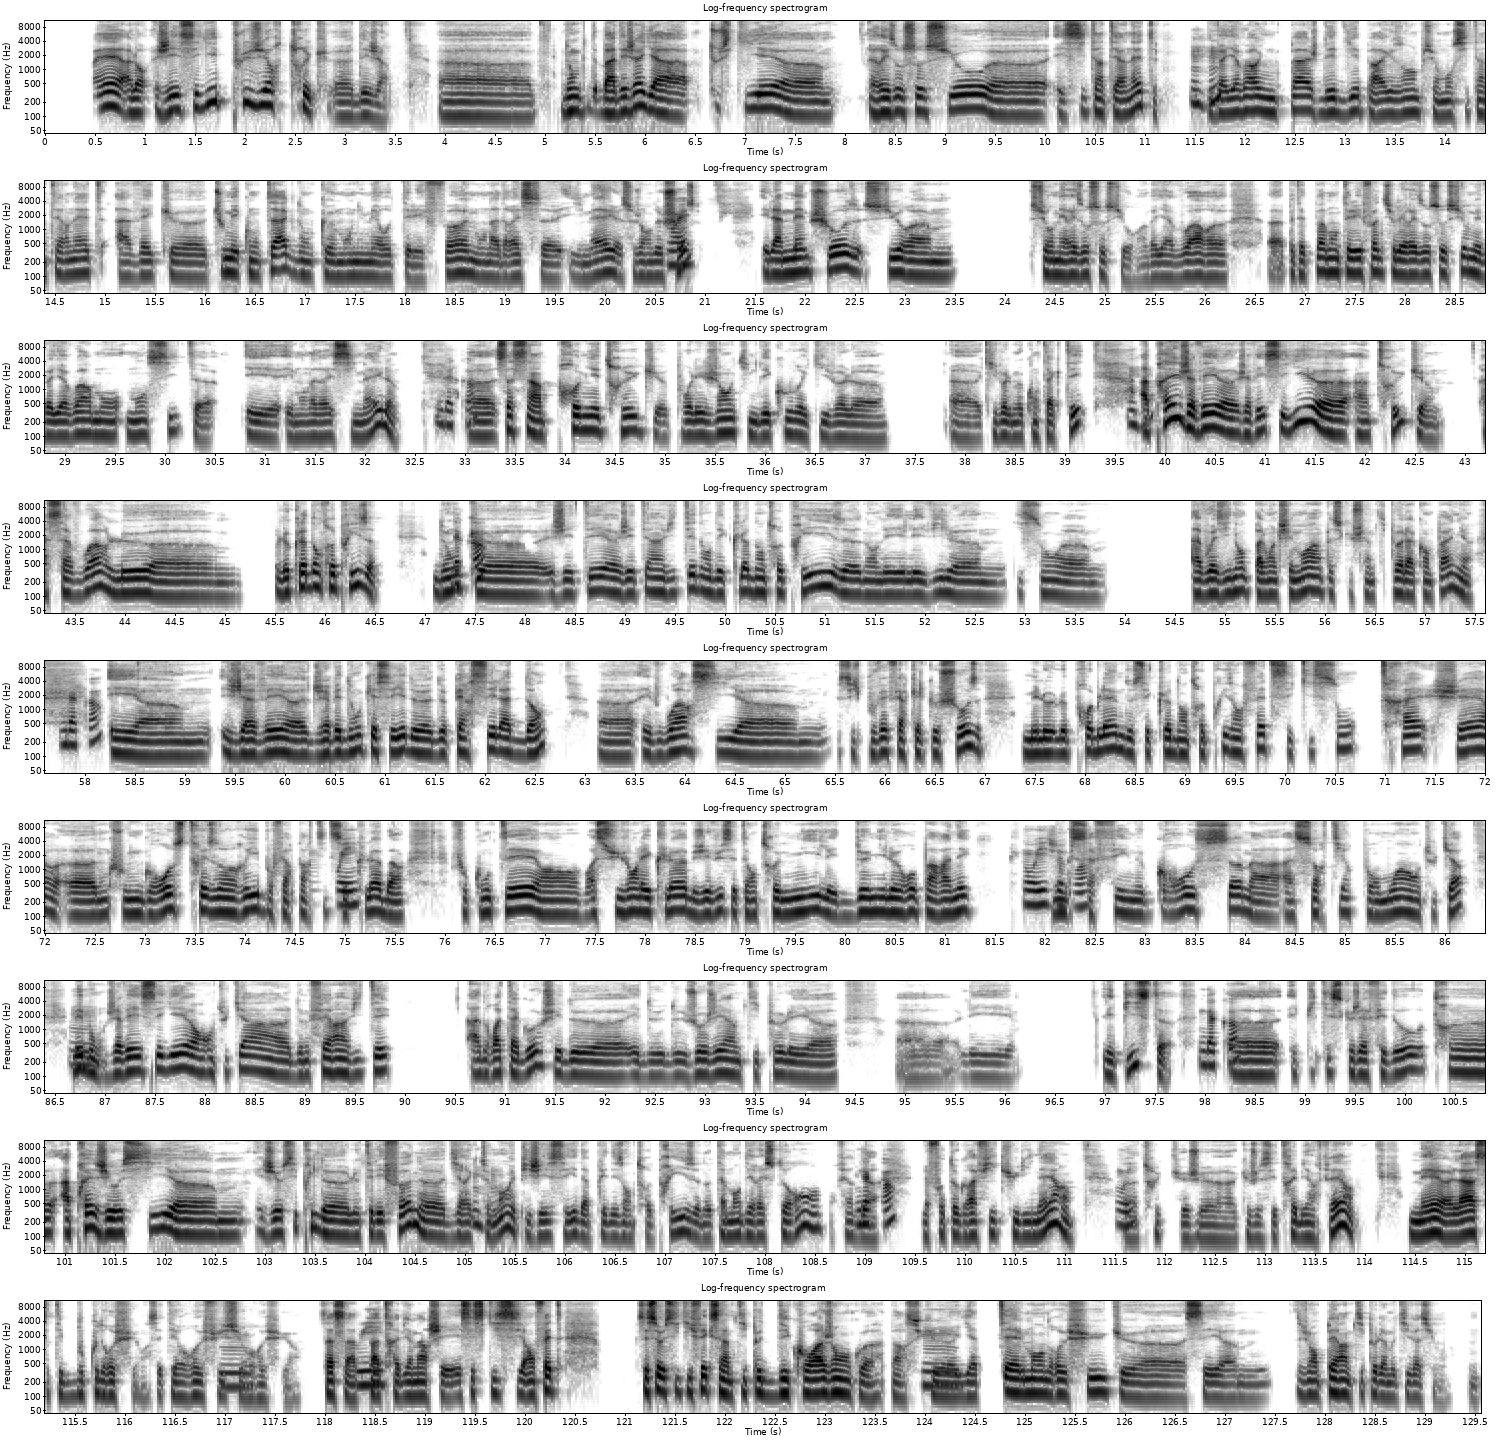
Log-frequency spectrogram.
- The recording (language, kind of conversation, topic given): French, advice, Comment puis-je atteindre et fidéliser mes premiers clients ?
- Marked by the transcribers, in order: drawn out: "heu"; stressed: "club d'entreprise"; stressed: "très"; other background noise; stressed: "grosse"; stressed: "pistes"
